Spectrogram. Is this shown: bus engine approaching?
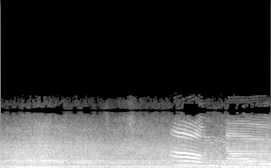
yes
